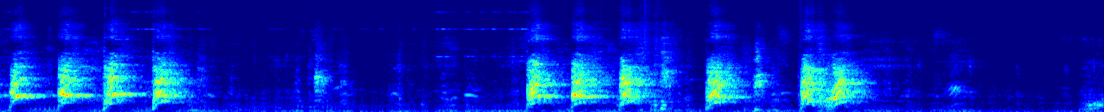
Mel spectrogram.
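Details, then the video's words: German Shepherd Leo barking as cattle come near with the rain: four rapid barks, a pause with soft sounds, then another run of about seven barks in quick succession, with brief human voices. "बघा Leo The German Shepherd कसा सांगतोय – पाऊस आलाय!"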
